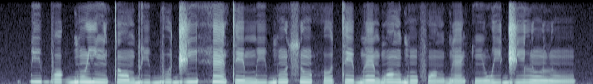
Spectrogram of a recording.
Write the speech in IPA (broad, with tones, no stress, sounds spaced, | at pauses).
k͡p i˧ b ɔ˨ ɡ͡b ũ˧ j ĩ˨ t ɔ̃˨ b i˨ b u˧ d͡ʒ i˦ h ɛ̃˦˨ t e˨ m i˧ b ũ˦ s ũ˦˨ h o˨˦ t e˧ b ɛ̃˧ b ɔ̃˦ ɡ͡b ũ˧ f ɔ̃˨ ɡ͡b ɛ̃˨ k ĩ˨˦ w i˦ d͡ʒ i˦ l ũ˧ l ũ˨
